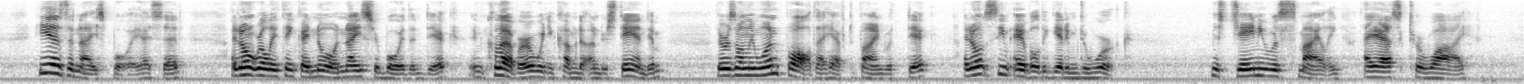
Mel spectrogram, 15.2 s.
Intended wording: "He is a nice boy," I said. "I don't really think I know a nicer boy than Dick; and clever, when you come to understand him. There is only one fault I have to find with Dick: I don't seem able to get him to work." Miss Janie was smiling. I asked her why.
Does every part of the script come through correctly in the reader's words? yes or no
yes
